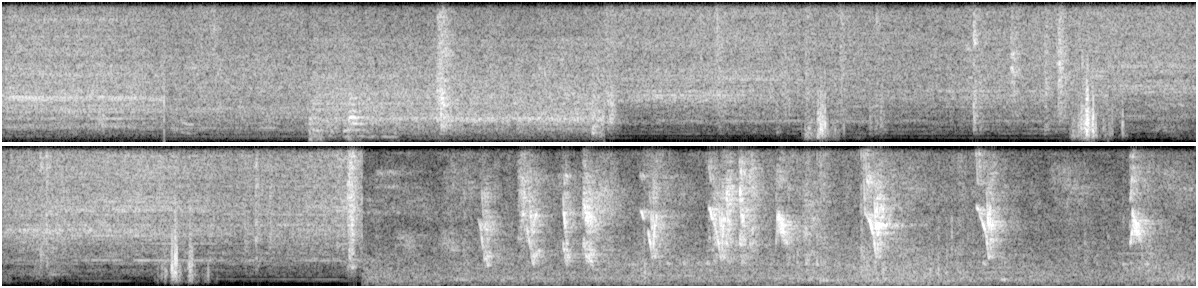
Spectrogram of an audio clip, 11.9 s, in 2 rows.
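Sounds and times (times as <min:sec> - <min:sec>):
small birds chirping: 0:07.8 - 0:11.9.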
